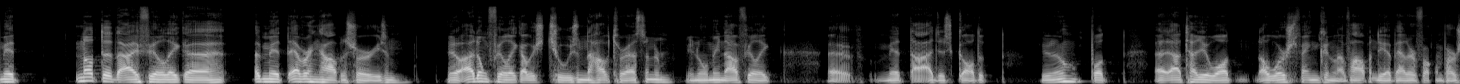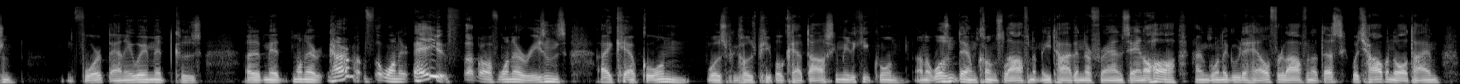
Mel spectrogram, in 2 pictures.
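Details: Young adult man with Tourette syndrome; tics began at 16 as a shoulder tic, spread across his body, then vocal tics followed; worsen with stress and cameras. Involuntary vocal tics of random words and swearing interrupting speech.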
